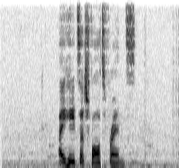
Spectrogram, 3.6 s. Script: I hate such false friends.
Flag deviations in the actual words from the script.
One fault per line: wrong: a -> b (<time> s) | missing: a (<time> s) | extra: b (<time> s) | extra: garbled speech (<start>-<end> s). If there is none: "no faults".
no faults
